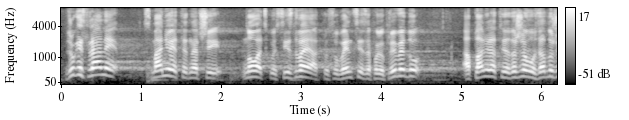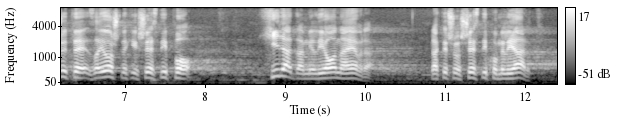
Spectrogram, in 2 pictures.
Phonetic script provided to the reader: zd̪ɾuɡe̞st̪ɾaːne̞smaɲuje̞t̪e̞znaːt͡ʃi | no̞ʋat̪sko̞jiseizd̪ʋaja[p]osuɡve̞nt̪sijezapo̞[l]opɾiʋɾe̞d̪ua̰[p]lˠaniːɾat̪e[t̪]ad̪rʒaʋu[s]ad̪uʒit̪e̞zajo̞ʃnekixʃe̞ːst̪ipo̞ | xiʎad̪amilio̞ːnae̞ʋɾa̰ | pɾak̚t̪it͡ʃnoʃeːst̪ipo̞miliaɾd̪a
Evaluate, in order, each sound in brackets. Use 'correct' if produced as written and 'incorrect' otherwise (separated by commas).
incorrect, incorrect, correct, incorrect, incorrect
